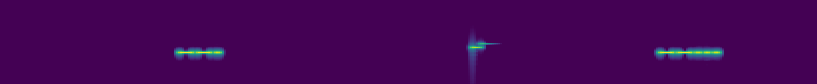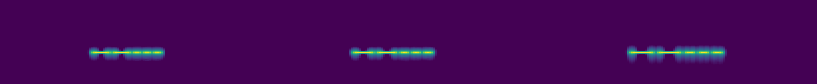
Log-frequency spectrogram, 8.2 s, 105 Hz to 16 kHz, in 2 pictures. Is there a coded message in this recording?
Yes: Morse code from 0.9 to 7.7 s, heard as a keyed tone, about 48 wpm, spaced as for 9 wpm, 700 Hz. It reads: G 7777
